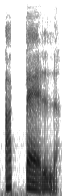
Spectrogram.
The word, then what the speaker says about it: appel: e e really open that's the reason why you pronounce it Appel Appel okay Appel Appel Appel and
